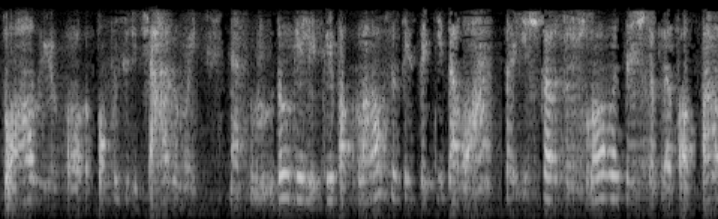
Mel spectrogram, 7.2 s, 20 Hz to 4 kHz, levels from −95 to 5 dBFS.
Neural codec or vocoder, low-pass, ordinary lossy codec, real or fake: vocoder, 22.05 kHz, 80 mel bands, HiFi-GAN; 3.6 kHz; AAC, 16 kbps; fake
